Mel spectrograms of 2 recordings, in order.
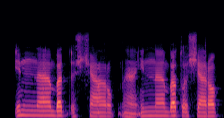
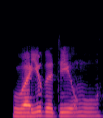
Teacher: qalqalah sugro ini kecil karena pantulannya tidak begitu diperlihatkan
